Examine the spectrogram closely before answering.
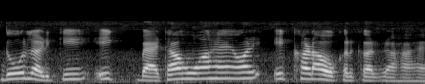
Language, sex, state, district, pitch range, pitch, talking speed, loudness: Hindi, male, Punjab, Pathankot, 185-260 Hz, 245 Hz, 185 wpm, -17 LUFS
